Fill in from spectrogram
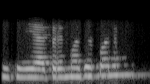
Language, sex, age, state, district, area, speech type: Marathi, female, 30-45, Maharashtra, Yavatmal, rural, conversation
